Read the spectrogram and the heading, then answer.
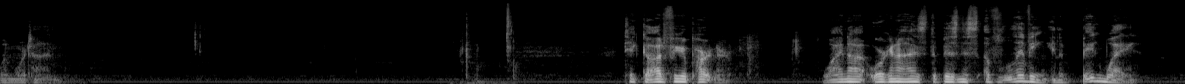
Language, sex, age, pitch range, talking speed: English, male, 50-69, 105-120 Hz, 95 wpm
